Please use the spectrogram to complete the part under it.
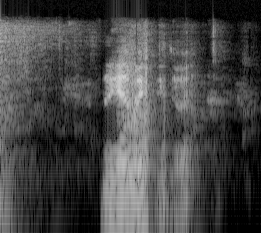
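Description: A man speaks casually into a microphone, close by.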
